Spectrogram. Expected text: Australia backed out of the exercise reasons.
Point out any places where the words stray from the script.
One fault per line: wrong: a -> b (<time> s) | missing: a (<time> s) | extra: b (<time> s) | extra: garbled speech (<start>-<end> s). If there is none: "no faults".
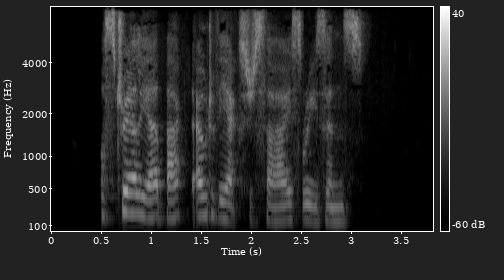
no faults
